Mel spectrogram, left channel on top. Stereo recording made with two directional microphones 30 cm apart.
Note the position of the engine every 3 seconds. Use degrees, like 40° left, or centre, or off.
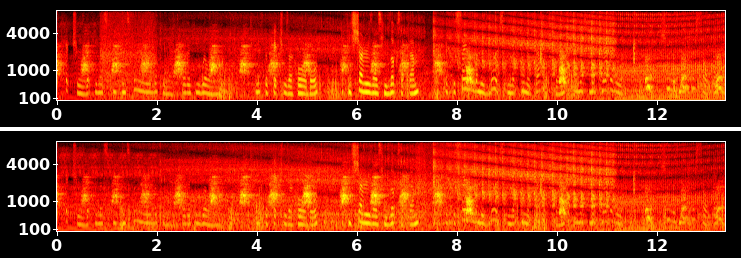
60° right, 50° right, 40° right, 10° right, 40° left.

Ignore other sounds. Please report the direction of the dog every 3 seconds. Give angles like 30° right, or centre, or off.
20° left, 20° right, 20° right, 20° left, 30° left.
